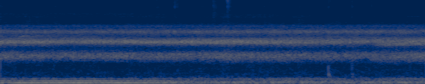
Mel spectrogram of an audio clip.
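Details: Massed frogs calling in rain give a steady, dense high trill without gaps, while a deeper droning hum sits underneath during the first half before fading into a rougher low rumble.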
